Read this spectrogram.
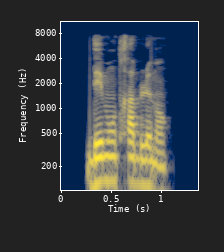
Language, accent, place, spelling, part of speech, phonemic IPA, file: French, France, Lyon, démontrablement, adverb, /de.mɔ̃.tʁa.blə.mɑ̃/, LL-Q150 (fra)-démontrablement.wav
- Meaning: demonstrably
